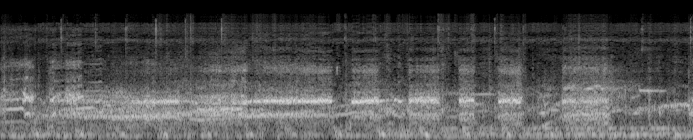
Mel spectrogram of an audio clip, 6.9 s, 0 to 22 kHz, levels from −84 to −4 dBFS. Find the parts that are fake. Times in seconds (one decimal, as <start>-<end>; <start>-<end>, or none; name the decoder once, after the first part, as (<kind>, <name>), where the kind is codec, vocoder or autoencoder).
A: 0.0-0.5 (autoencoder, DAC-VAE); 1.1-3.1; 4.7-6.9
